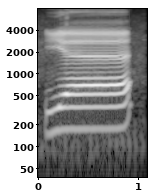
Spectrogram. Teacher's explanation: জিহ্বার মধ্যখান আর তার বরাবর ওপরে তালুর সঙ্গে লাগিয়ে বলবো ইয়া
